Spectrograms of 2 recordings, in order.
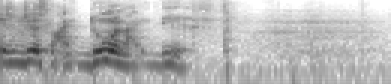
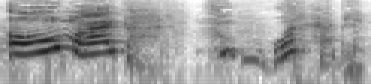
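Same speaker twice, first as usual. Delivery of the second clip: emotional neighbor; 4 semitones higher, much slower than usual. Retold or imitated. Neighbor seeing the cut face, imitated emotional shock. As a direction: imitate a neighbor's horrified reaction. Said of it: "She's emotional".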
